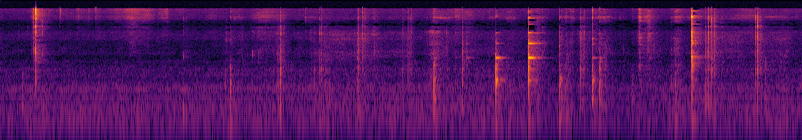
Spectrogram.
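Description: Metal spoon clinking and scraping against a glass bowl as it digs into powdered cornstarch: a run of sharp clinks, some with a short glassy ring, coming thickest in the second half.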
